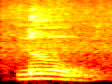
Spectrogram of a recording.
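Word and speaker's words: Nun: Noon. Pronounced noon as in like 12 o'clock noon. All right?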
